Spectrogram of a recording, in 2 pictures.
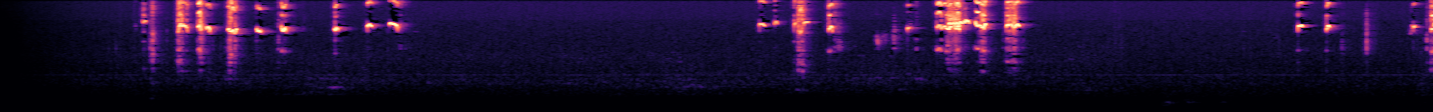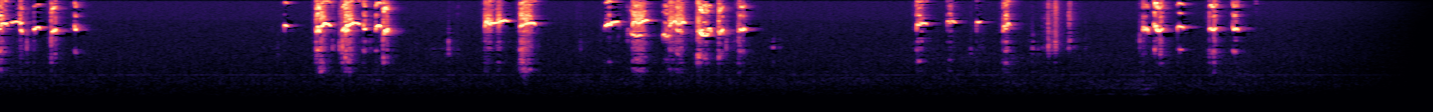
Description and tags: One morning I woke up and found I had a mouse/rat trapped, but still alive. It was making squeaking sounds, so I recorded them, edited out the noise as much as I knew how to, and amplified the whole thing. The mouse was disposed of shortly afterward.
